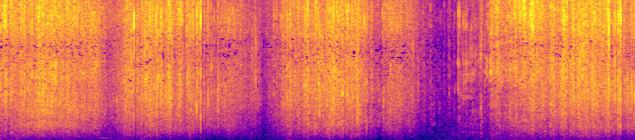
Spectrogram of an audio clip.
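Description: Hands crush and rub a pile of dry, crumbling oak leaves between the fingers on a wooden table. A dense, bright crackling rustle runs throughout, easing briefly in a few spots before swelling again.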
